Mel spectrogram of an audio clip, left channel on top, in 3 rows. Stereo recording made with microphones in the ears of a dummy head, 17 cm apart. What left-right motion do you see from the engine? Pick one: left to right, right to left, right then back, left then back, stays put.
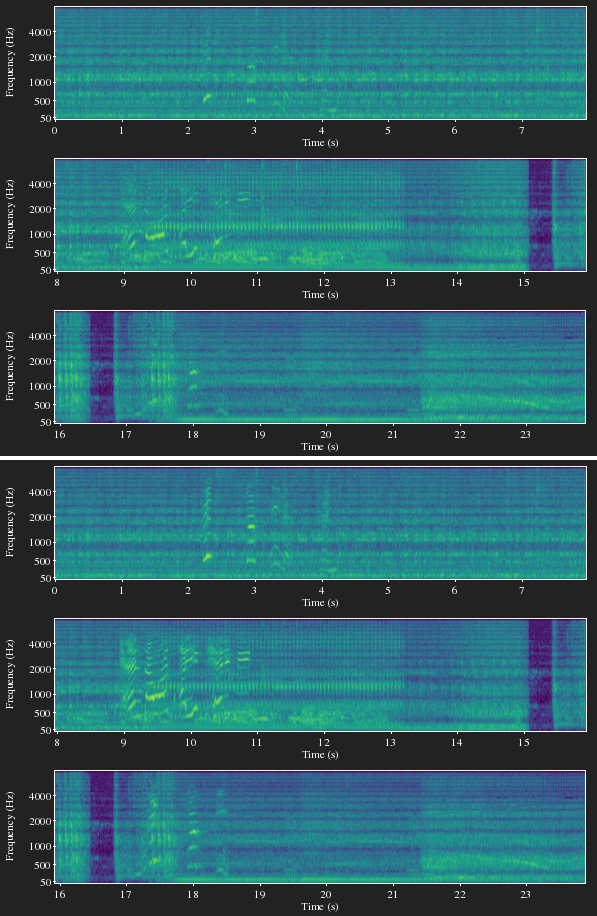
stays put.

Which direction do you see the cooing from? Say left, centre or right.
left.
